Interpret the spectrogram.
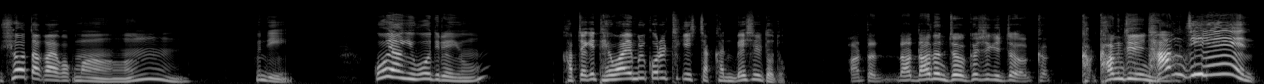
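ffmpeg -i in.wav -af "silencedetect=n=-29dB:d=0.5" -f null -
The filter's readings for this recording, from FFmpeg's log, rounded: silence_start: 1.78
silence_end: 2.57 | silence_duration: 0.79
silence_start: 2.86
silence_end: 3.77 | silence_duration: 0.91
silence_start: 4.81
silence_end: 5.68 | silence_duration: 0.87
silence_start: 7.74
silence_end: 8.52 | silence_duration: 0.78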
